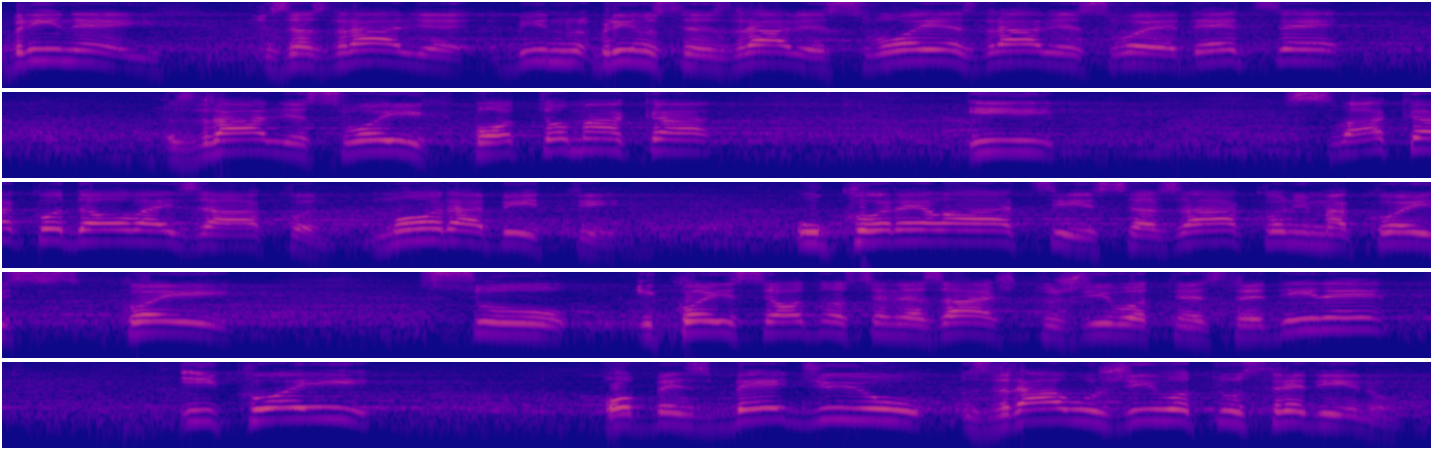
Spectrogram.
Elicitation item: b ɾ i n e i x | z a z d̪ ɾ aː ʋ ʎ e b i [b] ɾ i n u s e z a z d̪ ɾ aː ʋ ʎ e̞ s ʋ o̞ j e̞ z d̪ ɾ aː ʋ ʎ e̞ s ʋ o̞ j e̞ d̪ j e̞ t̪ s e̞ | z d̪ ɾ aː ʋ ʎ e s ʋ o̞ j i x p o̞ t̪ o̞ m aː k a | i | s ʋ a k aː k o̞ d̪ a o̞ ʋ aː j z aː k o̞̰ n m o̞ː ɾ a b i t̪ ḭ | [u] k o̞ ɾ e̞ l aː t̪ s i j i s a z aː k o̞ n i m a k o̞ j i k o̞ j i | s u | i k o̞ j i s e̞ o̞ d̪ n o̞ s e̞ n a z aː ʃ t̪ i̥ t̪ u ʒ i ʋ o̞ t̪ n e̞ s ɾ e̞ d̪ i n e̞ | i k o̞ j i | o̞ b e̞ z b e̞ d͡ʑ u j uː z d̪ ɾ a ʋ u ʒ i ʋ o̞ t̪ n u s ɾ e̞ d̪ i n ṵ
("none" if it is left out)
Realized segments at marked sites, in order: b, u

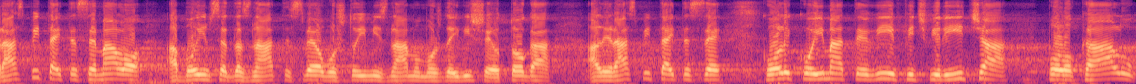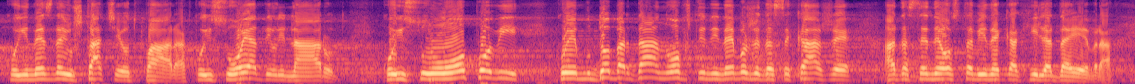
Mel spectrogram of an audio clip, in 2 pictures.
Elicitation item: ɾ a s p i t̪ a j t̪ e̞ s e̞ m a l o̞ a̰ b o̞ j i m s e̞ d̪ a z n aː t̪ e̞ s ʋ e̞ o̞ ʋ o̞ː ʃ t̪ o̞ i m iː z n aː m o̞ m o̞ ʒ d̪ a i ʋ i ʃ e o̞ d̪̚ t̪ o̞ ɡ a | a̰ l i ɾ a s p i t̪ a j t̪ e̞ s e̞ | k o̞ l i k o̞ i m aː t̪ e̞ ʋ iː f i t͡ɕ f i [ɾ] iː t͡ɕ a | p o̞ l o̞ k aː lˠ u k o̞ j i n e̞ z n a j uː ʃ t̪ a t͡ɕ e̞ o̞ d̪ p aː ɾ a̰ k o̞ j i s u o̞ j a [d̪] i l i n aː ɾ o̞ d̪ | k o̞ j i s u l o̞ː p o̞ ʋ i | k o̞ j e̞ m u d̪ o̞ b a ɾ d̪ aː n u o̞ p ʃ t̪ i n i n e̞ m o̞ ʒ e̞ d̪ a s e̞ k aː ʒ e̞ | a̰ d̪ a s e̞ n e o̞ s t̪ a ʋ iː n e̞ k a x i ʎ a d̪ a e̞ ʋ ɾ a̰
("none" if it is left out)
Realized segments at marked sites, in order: ɾ, d̪

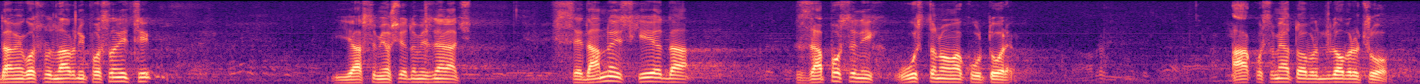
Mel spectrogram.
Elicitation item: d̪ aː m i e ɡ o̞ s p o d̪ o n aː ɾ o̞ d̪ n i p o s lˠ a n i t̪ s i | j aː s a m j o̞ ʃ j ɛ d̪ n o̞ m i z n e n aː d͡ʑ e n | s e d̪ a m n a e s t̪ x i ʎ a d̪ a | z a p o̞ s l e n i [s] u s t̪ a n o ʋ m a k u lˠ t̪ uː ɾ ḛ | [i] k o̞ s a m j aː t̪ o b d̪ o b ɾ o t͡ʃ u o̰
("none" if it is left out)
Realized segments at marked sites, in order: x, a

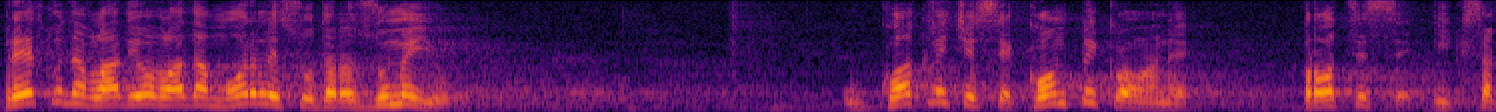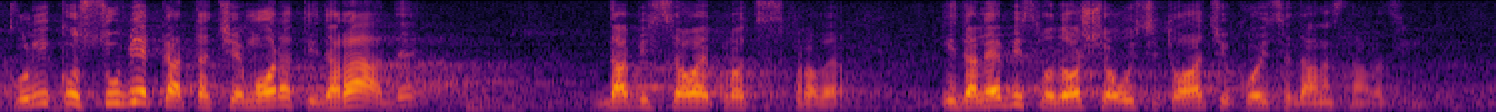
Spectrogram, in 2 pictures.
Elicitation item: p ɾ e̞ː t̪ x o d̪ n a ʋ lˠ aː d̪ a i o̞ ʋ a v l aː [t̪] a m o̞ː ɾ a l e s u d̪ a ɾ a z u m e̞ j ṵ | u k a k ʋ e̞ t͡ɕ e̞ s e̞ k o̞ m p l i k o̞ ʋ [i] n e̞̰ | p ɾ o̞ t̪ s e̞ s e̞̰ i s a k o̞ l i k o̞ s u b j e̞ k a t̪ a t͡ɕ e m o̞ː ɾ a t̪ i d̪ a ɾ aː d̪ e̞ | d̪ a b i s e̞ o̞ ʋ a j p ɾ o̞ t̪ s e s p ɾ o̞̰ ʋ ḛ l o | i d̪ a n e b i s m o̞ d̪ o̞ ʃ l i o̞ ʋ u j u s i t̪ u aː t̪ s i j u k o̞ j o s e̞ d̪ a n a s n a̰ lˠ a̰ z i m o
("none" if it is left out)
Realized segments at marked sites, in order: d̪, a

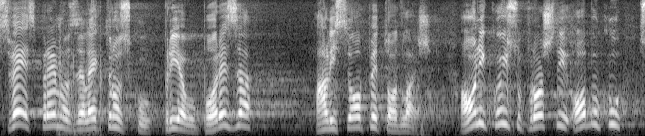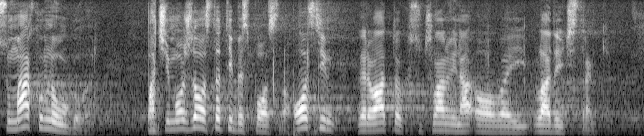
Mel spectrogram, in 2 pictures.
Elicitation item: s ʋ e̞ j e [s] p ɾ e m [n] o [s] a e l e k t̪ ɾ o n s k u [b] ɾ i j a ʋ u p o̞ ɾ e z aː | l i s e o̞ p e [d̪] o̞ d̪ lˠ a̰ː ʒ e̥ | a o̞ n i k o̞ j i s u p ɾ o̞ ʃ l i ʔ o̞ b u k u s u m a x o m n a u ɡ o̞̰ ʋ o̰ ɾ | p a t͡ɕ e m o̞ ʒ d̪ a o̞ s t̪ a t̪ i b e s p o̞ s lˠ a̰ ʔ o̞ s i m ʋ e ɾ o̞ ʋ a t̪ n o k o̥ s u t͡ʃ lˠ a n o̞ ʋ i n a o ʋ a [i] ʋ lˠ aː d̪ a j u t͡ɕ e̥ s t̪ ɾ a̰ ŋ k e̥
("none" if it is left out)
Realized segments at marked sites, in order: s, n, z, p, t̪, j

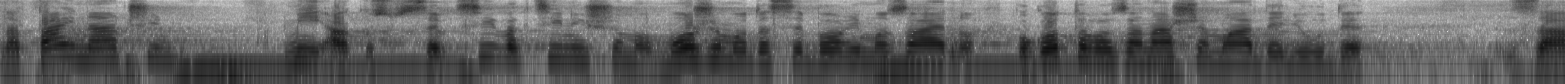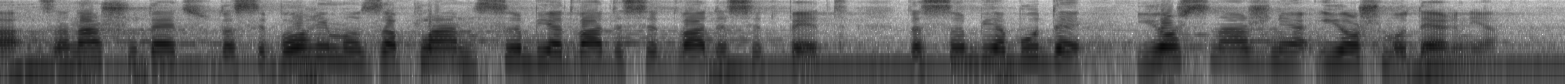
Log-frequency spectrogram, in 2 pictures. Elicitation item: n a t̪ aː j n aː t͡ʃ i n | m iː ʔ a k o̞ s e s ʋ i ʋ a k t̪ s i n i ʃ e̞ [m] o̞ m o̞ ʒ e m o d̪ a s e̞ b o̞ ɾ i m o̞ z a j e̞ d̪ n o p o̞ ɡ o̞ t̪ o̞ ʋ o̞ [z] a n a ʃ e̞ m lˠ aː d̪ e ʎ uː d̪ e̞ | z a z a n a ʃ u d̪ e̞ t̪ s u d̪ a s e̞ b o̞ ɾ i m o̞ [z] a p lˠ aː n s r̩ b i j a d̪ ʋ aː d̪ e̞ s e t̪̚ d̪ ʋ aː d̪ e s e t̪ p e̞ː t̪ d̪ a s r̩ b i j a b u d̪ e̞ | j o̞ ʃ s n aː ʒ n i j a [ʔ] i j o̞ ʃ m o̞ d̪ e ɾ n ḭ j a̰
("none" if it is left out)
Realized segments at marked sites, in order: m, z, z, ʔ

